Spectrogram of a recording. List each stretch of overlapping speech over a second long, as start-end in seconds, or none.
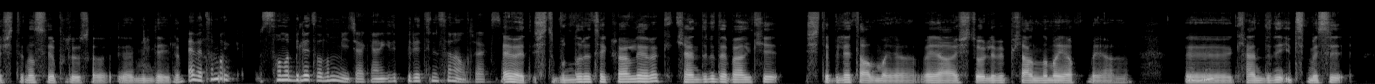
none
